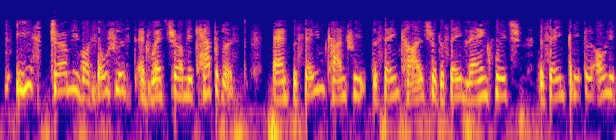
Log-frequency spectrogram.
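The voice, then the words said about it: German accent. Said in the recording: “I live here in Germany, as you hear with my accent”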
